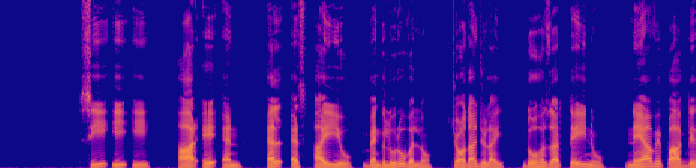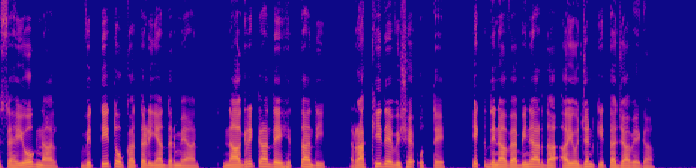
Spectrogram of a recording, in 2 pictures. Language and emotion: Punjabi, neutral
